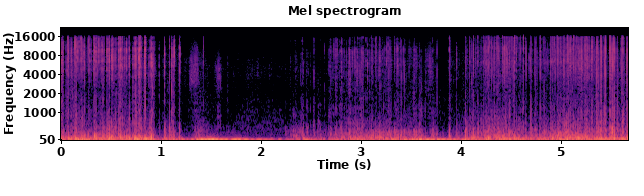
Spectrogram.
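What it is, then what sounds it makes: Beaded placemat being scratched. Both hands scratch a round beaded glitter placemat with radial stitching, lying on the microphone, using long nails. The result is a dense, rough scraping with a heavy low rumble and a bright, gritty edge. It eases into a quieter patch partway through, then builds back to steady scratching.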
